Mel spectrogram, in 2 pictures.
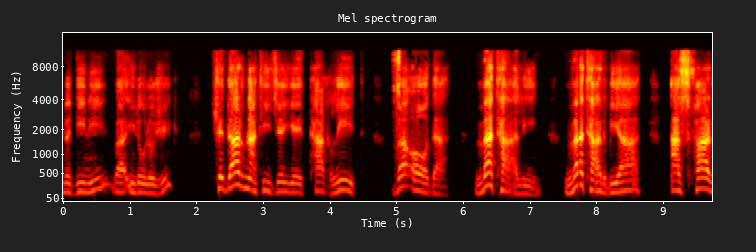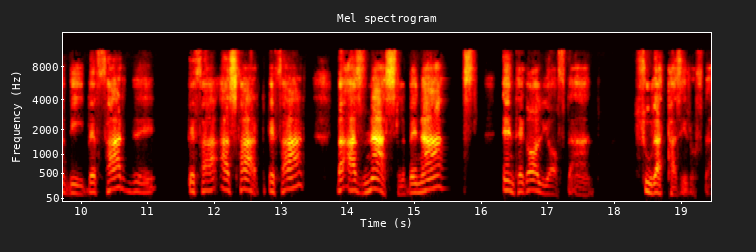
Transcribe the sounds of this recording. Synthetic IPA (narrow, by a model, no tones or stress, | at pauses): led̪iːniːvæid̪eoloʒicʰ | kʰe̞d̪æɾnæt̪ʰiːd͡ʒejet̪ʰæɣliːd̪̥ | væʔɒːd̪æt̪̚ | væt̪ʰæ̰ʔliːm | væt̪ʰæɾbiæt̪̚ | æzfæɾd̪iːbefɾd | befæʔæzfæɾd̪̥be̞fæɾd̪̥̚væʔːznæslbenæ | sl | e̞nt̪ʰe̞ɣɒːljɒːft̪ḛæ̰nd̪̥ | suːɾæt̪̚pʰæzḭːɾo̞̰ft̪e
